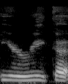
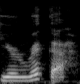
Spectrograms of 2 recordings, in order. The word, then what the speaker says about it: Eureka: how they pronounce that and Eureka is not Eureka it's Eureka so um let's see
